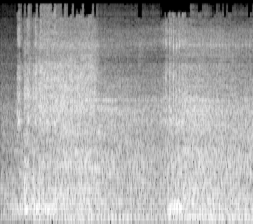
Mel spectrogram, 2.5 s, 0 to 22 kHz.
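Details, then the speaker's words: Kawasaki Boxer 150 converted to a 4-pin CDI after the original CDI failed, pulser ground rewired; cold start on one kick, settling into an even, steady single-cylinder idle with no misses or knocks, stock-like. Normal cold start. "One kick lang siya no? Para din siyang stock mga boss. Stock din yung anar niya."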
